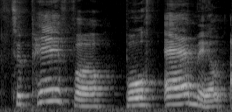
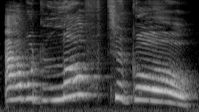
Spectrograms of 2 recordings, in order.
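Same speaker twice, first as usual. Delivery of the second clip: high, slow, louder eager plea; eager boy; 9 semitones higher, 9 dB louder, slower than usual. A narrator's reading. Boy begging to visit his friend, high and slow. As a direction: stretch it out longingly. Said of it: "Stanley said".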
